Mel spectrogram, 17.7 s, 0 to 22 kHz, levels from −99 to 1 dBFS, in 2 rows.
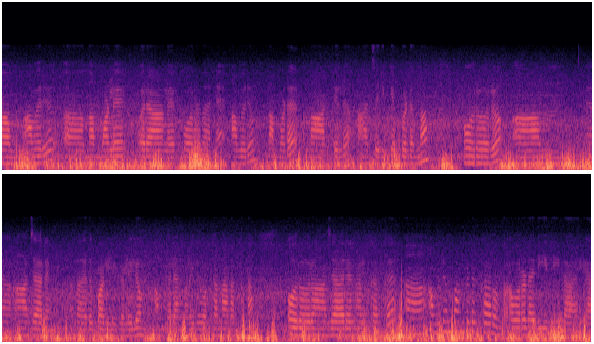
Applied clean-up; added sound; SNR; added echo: none; none; none; none.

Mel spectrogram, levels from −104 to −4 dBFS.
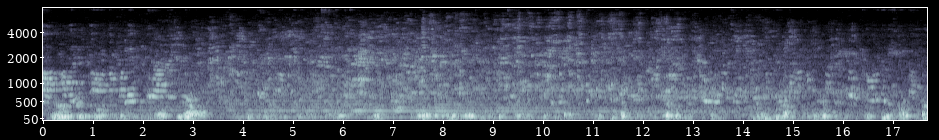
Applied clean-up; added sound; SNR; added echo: classical method WPE with log-MMSE.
